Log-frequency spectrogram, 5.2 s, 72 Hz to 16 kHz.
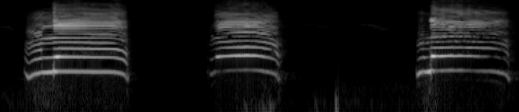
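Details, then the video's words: Young goat giving three strong, drawn-out baa bleats, the first two close together and the last after a longer pause, each steady and nasal with a slight quaver; otherwise quiet. "Goat baby sound 2022 | Best goat sound baa baa sounds for kids 2022|Amazing goat sound video part-24"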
